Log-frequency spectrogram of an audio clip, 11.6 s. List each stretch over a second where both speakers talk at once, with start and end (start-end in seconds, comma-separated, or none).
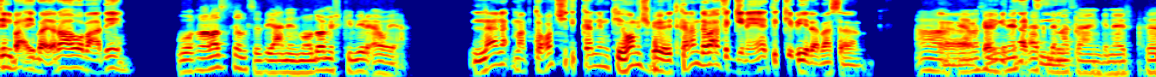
9.4-10.8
